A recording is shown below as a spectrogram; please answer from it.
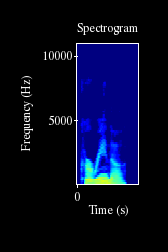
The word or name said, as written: korina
